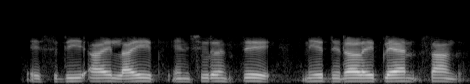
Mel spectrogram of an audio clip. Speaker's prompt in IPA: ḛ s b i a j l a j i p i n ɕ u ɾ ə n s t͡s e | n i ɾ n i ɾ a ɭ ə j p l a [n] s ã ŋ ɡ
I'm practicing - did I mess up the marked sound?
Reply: no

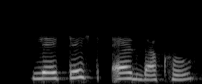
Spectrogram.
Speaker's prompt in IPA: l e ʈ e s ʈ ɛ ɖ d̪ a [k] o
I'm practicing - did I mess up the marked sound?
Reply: yes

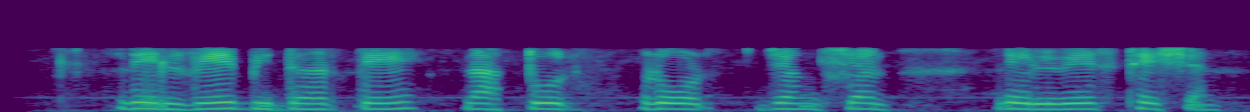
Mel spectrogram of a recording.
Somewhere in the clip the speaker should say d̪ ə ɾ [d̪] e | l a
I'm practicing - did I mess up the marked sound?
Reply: yes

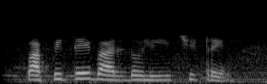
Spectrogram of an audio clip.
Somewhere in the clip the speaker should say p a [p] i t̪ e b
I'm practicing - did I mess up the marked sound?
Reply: no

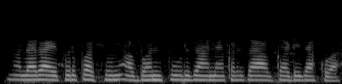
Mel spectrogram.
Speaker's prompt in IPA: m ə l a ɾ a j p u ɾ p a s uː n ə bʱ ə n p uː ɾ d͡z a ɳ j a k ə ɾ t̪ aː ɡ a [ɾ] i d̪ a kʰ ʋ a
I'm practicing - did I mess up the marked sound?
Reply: yes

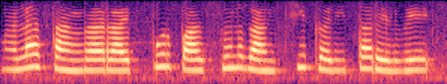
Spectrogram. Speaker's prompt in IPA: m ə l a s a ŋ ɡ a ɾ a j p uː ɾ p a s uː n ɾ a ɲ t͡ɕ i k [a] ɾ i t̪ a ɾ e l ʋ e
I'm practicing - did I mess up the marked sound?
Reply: yes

